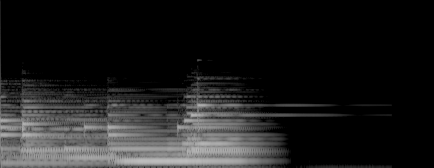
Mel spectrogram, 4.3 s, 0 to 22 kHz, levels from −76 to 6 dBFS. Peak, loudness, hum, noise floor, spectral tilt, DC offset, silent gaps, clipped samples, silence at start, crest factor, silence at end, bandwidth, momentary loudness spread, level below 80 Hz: -6 dBFS; -20 LUFS; none; -73 dBFS; -10.5 dB/octave; under 0.1%; none; under 0.1%; 0 s; 16 dB; 1.65 s; 4.1 kHz; 9 LU; -48 dBFS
